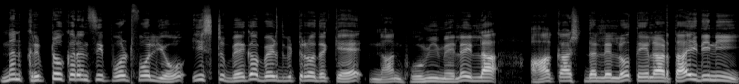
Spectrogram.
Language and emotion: Kannada, happy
